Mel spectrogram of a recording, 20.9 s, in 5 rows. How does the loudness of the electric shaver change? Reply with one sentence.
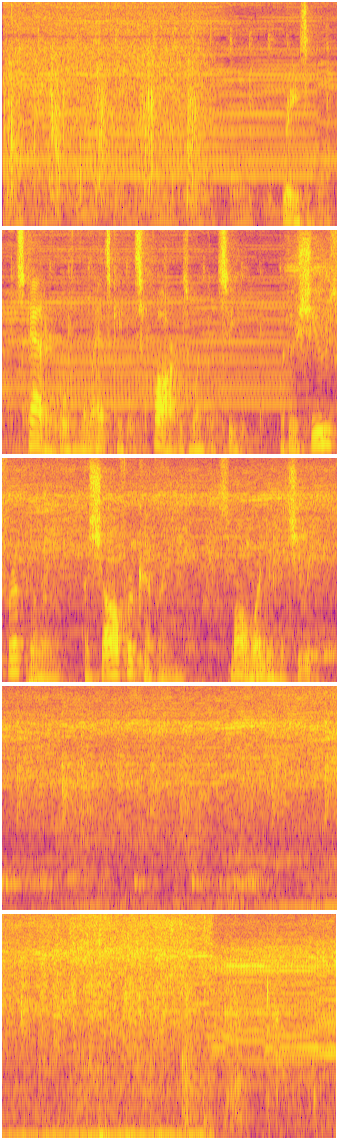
The loudness of the electric shaver goes down, then up.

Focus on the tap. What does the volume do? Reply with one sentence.
The loudness of the tap goes up.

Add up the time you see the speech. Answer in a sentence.
You can hear the speech for 9 seconds altogether.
